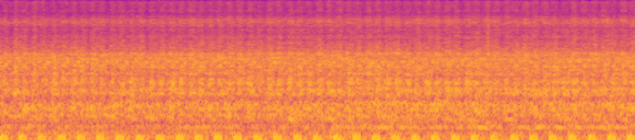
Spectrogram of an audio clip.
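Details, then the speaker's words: Honda Beat scooter CVT: fast, fairly even metallic clatter over the engine when the throttle is released after revving, rattling in the CVT from hardened slider rubbers and a loose roller housing. "Terus setelah digagasnya ditarik terus dikecilkan Di ada suara kletek kletek kletek kletek tetap ada semen"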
